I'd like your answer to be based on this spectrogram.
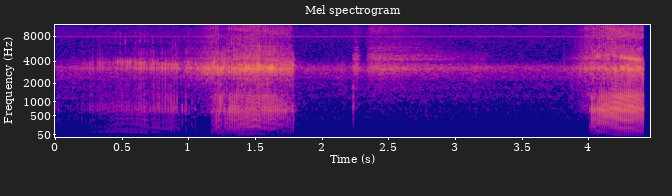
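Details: Sleeping puggle dog gives two rattling, whistling snores with a quiet pause between; snoring.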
